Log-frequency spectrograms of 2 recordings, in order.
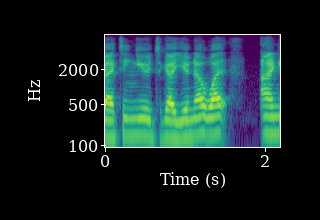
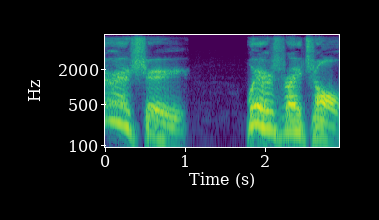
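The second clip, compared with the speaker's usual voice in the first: rough growl with the pitch swooping up and down; 4 semitones higher than usual. Joking about being made to growl: growly Batman voice. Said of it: "I'll end up sounding like".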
